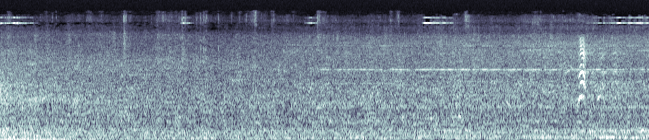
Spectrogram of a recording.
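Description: Steady rumble of city road traffic, with no single vehicle standing out.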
